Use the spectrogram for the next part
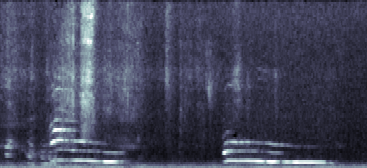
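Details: Domestic cats indoors: two drawn-out meows, each falling slightly in pitch and with rich harmonics, separated by a short pause, over a steady low background hum.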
